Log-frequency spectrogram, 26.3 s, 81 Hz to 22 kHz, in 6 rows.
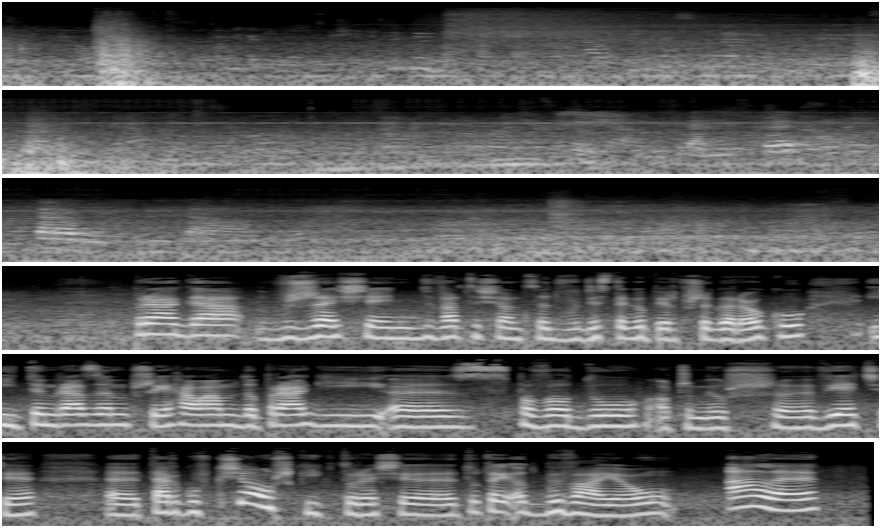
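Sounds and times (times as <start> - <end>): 
voices murmuring: 0.0 - 14.4
metro train rumbling with a faint high whine in Prague: 0.0 - 26.2
speech: 13.9 - 26.2.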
